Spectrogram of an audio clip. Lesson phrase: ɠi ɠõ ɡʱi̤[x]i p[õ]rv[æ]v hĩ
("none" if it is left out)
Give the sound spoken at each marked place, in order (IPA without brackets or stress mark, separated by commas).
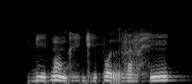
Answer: ɡʱ, o, æ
